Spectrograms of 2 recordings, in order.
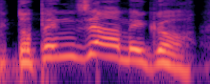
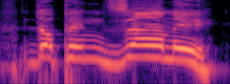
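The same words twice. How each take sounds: First: Excited call, louder and higher; triumphant hunting shout. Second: Repeated call, louder and higher still; rising excited yell; shouting. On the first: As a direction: cry out in the thrill of the chase. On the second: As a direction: cry "Dopędzamy!" even harder the second time. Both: A narrator's reading. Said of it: "wołał Kanadyjczyk".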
